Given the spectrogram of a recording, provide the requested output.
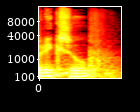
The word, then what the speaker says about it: Hecso: L'e-mail, ça serait l'e-mail de la ferme de l'Exo, comme ça se prononce, ferme de l'Exo.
